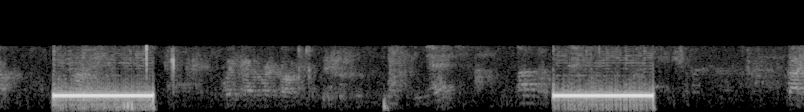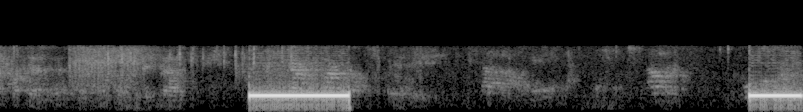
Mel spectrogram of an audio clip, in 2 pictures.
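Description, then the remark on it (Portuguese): A telephone ringback tone repeats four times during a call that is then forwarded to voicemail, each steady mid-pitched burst lasting about a second with roughly four-second pauses between, faint murmuring talk filling the gaps. “Eu já mandei, eu vou ligar para ele de novo.”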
